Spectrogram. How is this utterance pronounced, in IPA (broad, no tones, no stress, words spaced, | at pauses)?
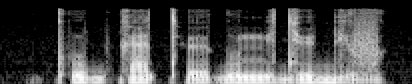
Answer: kʼubkæ tʼøɠu mʲɯdybʲɯv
